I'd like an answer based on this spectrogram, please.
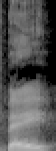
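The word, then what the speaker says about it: Bae: But it really is Bay because it's spelled like Beyonce.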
